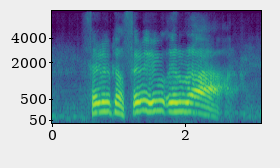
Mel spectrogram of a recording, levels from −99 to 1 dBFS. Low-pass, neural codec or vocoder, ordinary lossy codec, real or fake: none; codec, 16 kHz, 2 kbps, FreqCodec, smaller model; none; fake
